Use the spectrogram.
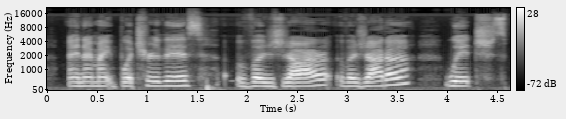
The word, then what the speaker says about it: Vajra: from the word, and I might butcher this, Vajra, which it's spelled V-A-J-R-A.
